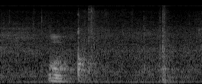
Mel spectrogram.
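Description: A wooden spoon stirring a moist shredded-vegetable mixture in a stainless steel bowl: quiet, wet scraping with a few light clicks of the spoon.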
